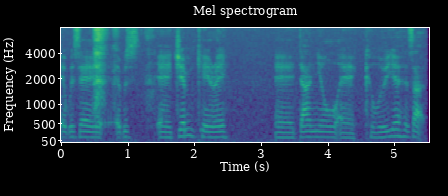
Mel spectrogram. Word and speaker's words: Kaluuya: It was Jim Carrey, Daniel Kaluuya. Is that how you pronounce his second name?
